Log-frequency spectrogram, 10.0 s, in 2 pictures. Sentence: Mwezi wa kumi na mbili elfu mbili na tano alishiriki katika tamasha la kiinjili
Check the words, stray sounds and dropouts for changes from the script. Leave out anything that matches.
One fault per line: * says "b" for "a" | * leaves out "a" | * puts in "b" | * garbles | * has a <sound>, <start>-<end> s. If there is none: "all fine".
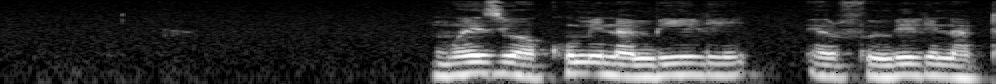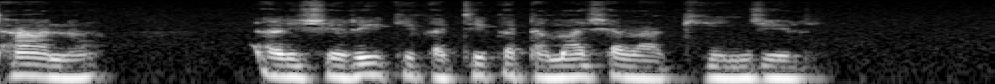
all fine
